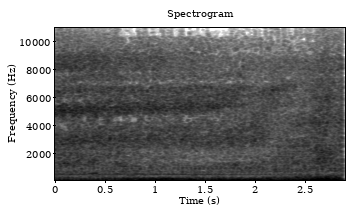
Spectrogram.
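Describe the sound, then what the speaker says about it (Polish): A car pulls up nearby in an Alpine mountain setting, its engine a steady, loud low rumble throughout with faint voices underneath. "Auto z Indonezji przyjechało."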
